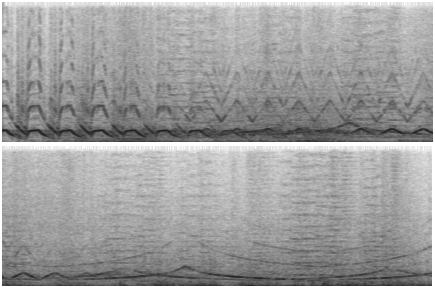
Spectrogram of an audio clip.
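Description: Several ambulance and emergency vehicle sirens wail at once during a safety drill, wavering and overlapping with yelping and rising-falling tones, loud and close, with traffic rumble underneath.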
